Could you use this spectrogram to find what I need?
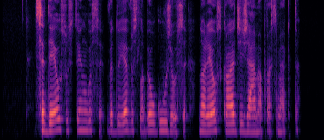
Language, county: Lithuanian, Klaipėda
